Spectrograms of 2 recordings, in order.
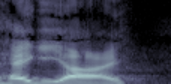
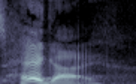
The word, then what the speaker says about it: Haggai: Not Haggai. It's Haggai, all right? And I can't say it like it's pronounced in Hebrew. Haggai.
